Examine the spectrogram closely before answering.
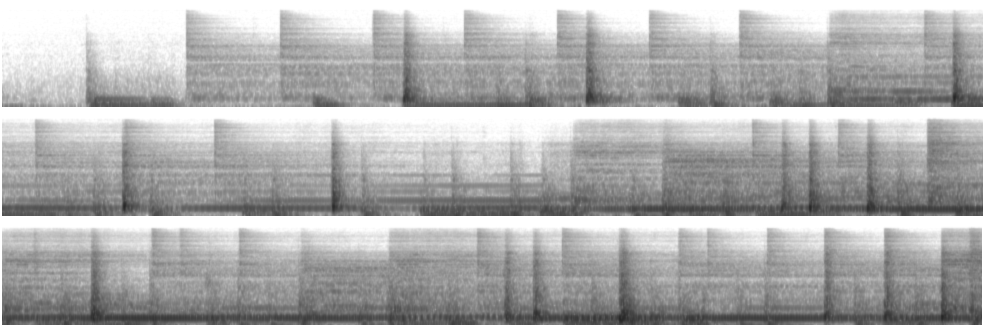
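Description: Live improvised jazz trio music. After about a second of near silence, the drum kit begins with sparse, irregular hits over low sustained bass notes. From about halfway a held tone comes in and the playing grows denser and louder.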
